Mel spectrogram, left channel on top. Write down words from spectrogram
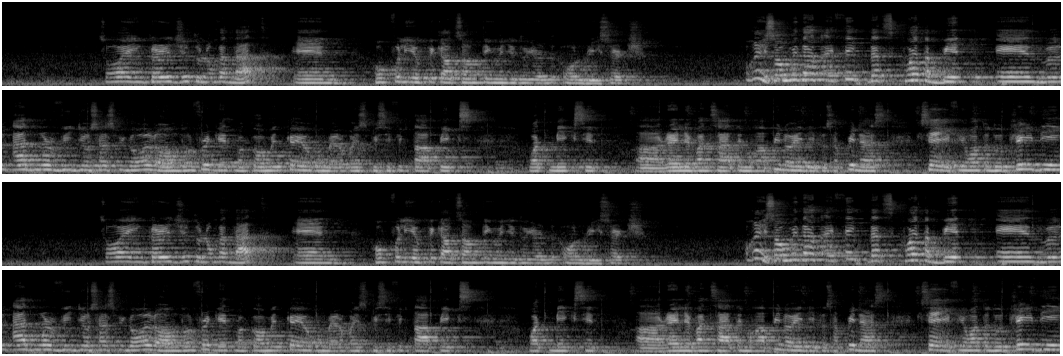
So I encourage you to look at that, and hopefully you pick out something when you do your own research. Okay, so with that, I think that's quite a bit, and we'll add more videos as we go along. Don't forget, mag-comment kayo kung meron kayong specific topics, what makes it relevant sa ating mga Pinoy dito sa Pinas. Kasi if you want to do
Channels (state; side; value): normal; both; correlation 0.45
